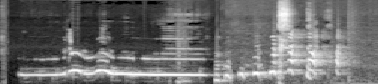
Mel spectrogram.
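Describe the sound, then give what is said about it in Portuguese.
A person whistles live, imitating the theme from The Good, the Bad and the Ugly: a long, wavering, howl-like tone for about two seconds, then choppier, brighter notes that break into noisier sounds. “Sabe aquele assobiozinho assim?”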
